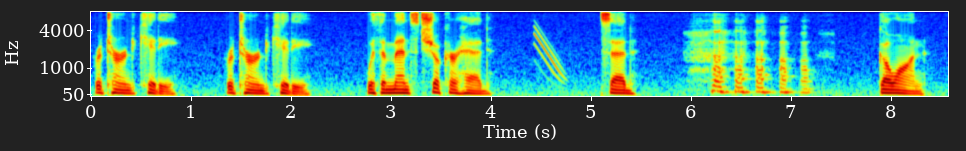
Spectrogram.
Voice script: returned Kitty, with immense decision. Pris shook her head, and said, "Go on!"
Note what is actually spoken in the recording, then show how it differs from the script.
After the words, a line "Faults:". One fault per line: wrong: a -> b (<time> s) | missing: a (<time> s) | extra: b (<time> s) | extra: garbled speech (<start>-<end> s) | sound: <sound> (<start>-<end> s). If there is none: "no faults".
returned Kitty returned Kitty, with immense shook her head, said, "Go on!"
Faults:
extra: returned Kitty (1.3 s)
missing: decision Pris (3.3 s)
missing: and (4.0 s)
sound: chirp (4.4-4.8 s)
sound: laugh (5.9-7.5 s)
